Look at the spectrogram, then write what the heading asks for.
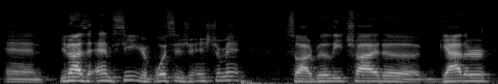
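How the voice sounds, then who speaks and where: A man's voice: a little high, normal speed, fairly bright tone. A man whose first language is Spanish, a rapper guest on a podcast, talking earnestly and sincerely with many restarts. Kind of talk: casual interview chat.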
